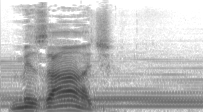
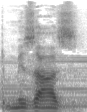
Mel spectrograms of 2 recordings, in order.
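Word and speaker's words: مزاج: Now we say Mizaj. We say Mizaj. This sound should be very carefully pronounced. Mizaj. Not Mizaz. Or Mijaz. Not Mizaz. Or Mijaz. You say, we say Mizaj, Mizaj.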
